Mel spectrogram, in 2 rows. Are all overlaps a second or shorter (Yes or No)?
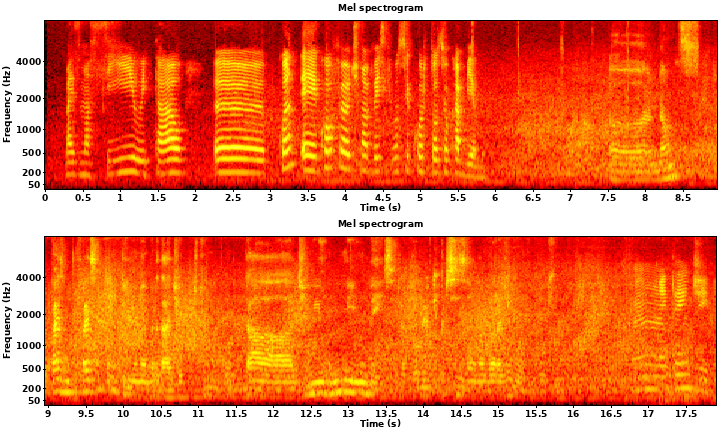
Yes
